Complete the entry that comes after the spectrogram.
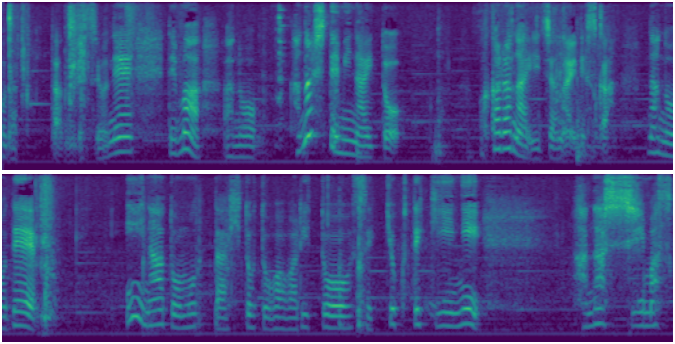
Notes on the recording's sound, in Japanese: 卯の花 作りながら収録してます。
